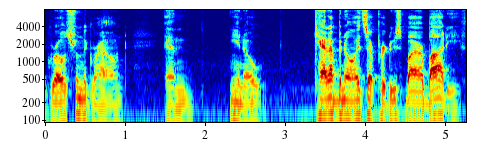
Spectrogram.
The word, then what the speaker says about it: cannabinoid: I think you just like that word because it has more than 4 syllables. Bro, it always makes me sound smarter whenever I say cannabinoid.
